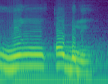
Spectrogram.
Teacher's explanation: Nun sukun setelahnya ada huruf qaf, qaf itu tebal, maka gunnahnya kita baca tebal. Ada kaidah dalam tajwid namanya al-ghunnatu tabi'atun lima ba'daha tafkhiman wa tarqiqan. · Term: gunnatul ikhfa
